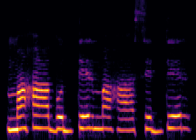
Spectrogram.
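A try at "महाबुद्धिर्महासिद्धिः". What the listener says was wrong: Yeah, so instead of saying Buddhir, you can try to say the first da is same da. Second one is the Mahaprana. So Mahabuddhir Mahasiddhir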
